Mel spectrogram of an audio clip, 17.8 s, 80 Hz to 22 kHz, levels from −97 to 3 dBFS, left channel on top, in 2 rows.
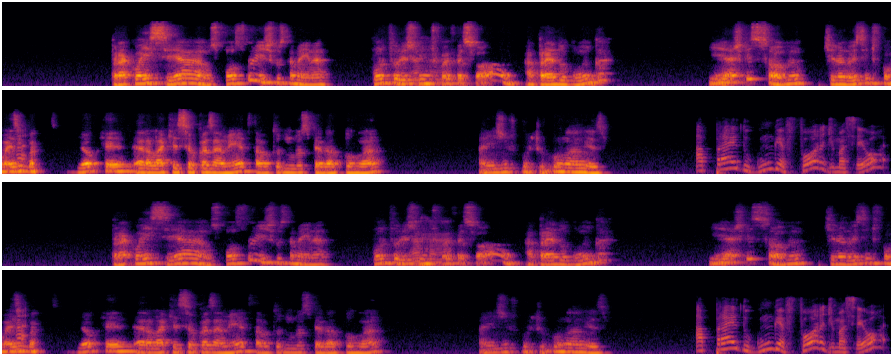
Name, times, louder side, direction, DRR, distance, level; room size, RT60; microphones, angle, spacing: voice 1, 1.1-3.3 3.7-6.1 7.1-9.2 9.6-12.7 13.7-14.9, left 6 dB, 90° left, 0.4 m, -29 dB
voice 2, 4.1-4.5 9.0-9.1 15.8-17.7, right 2 dB, 15° right, 0.4 m, -41 dB
2.6 x 2.4 x 3.2 m
head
